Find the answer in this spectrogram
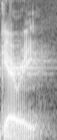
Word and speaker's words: Gerry: known as the gerrymander Elbridge Gerry pronounced his name with a hard G we pronounced gerrymander with a soft G I don't know when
